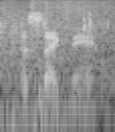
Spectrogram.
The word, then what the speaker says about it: Dausegne: How do you pronounce that? That's what? The name. Her name? Dausegne.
